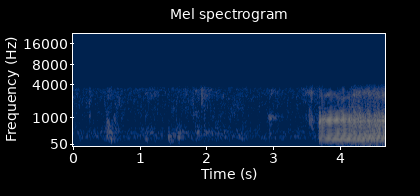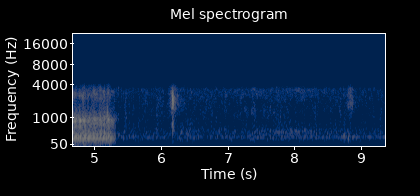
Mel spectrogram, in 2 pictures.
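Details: Snoring from a sleeping rescued puppy-mill dog.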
